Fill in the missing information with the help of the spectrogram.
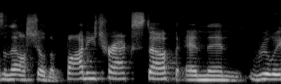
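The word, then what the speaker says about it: BodiTrak: is a company called body tracks and they come from the golf world and it's called b o d i t r a k body track and they spell it funny and um they're a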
